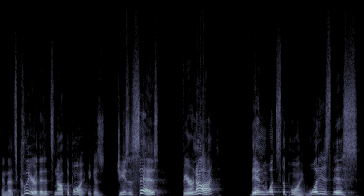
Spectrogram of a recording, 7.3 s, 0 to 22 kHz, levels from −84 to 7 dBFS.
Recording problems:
none

